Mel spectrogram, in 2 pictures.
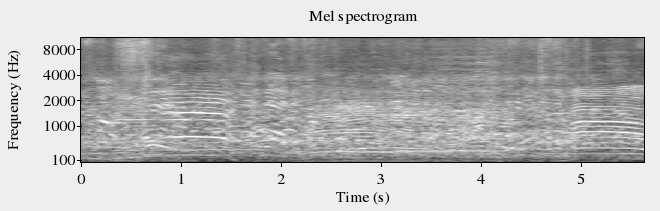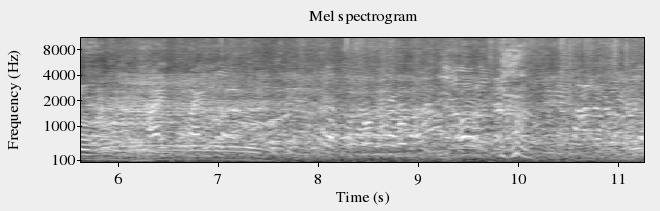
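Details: Cattle at a Bangladeshi cattle market, where Friesian cows are sold, lowing in drawn-out moos with stacked harmonics among loud crowd chatter and talking.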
